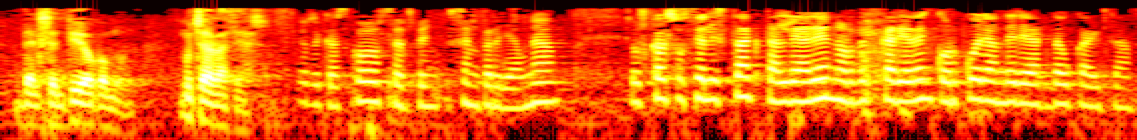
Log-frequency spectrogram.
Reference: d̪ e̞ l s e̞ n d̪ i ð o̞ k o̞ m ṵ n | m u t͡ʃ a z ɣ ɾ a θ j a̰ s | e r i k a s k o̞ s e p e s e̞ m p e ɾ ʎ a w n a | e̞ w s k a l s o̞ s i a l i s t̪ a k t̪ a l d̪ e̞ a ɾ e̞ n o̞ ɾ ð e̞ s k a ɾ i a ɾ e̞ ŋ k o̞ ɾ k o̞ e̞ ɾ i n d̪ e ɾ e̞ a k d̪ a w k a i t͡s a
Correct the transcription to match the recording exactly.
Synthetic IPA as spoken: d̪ e̞ l s e̞ n t̪ i ð o̞ k o̞ m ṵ n | m u t͡ʃ a z ɣ ɾ a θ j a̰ s | e r i k a s k o̞ s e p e s e̞ m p e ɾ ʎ a w n a | e̞ w s k a l s o̞ s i a l i s t̪ a k t̪ a l d̪ e̞ a ɾ e̞ n o̞ ɾ ð e̞ s k a ɾ i a ɾ e̞ ŋ k o̞ ɾ k o̞ e̞ ɾ a n d̪ e ɾ e̞ a k d̪ a w k a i t͡s a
